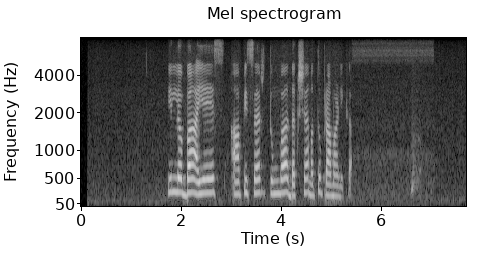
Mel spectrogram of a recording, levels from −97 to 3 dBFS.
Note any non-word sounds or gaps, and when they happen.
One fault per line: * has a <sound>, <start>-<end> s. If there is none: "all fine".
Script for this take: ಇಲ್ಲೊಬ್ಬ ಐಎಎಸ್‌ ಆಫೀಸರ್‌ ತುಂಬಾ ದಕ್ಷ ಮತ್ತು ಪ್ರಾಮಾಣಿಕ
* has a whoosh, 6.6-6.9 s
